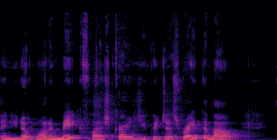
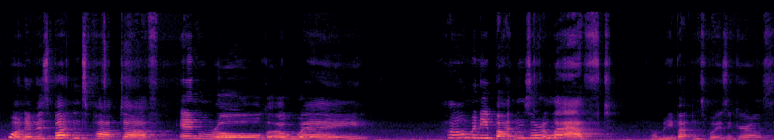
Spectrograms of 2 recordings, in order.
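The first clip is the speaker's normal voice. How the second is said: put-on lively storybook read-aloud for kids; animated picture-book narration for a class; reading to children; 2 semitones higher, slower than usual. A narrator's reading. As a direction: read it like a teacher at story time, bouncy and clear.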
